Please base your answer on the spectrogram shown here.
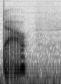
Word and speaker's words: Tao: about ta oh but pronounced with kind of a d sound tao dau dau taking a ta o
